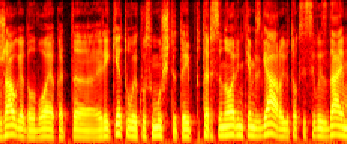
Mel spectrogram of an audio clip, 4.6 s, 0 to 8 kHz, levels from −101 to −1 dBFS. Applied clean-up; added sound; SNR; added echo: none; none; none; none.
